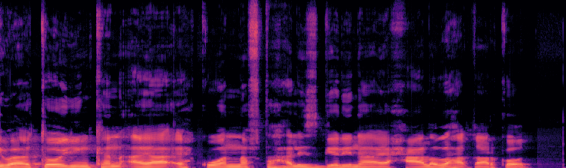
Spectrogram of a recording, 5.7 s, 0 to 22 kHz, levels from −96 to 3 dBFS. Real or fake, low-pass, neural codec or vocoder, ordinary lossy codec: real; none; none; none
